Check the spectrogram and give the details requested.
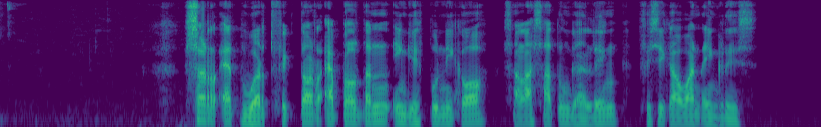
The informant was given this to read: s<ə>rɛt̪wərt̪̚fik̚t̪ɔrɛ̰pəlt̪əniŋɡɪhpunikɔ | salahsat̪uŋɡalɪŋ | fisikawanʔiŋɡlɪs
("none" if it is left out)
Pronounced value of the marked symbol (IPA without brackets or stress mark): ə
